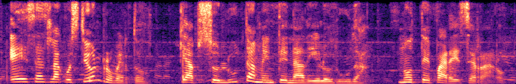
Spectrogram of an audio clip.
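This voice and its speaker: A woman's voice: mid-range voice, animated, normal speed, a little mellow, soft background music, lightly acted. A woman playing a determined, skeptical investigative reporter, polite and persistent.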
